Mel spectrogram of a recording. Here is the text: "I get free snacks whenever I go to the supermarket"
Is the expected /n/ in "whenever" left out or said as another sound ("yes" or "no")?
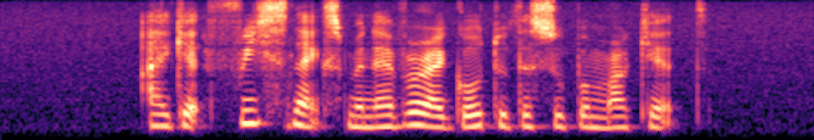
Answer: no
